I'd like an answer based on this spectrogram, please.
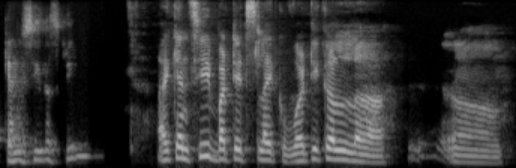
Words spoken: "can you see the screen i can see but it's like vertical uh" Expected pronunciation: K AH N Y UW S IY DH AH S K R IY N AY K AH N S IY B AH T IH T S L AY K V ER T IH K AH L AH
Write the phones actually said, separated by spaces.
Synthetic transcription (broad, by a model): K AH N Y UW S IY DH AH S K IY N AY K AH N S IY B AH T IH T S L AY K V ER T IH K AH L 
